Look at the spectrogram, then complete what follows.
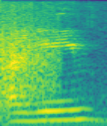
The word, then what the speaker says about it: Eileen: but You know, like in different parts of Ireland, they pronounce that name differently. really? Yeah, like the emphasis is on a different. The emphasis is on a different syllable. Like Eileen.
